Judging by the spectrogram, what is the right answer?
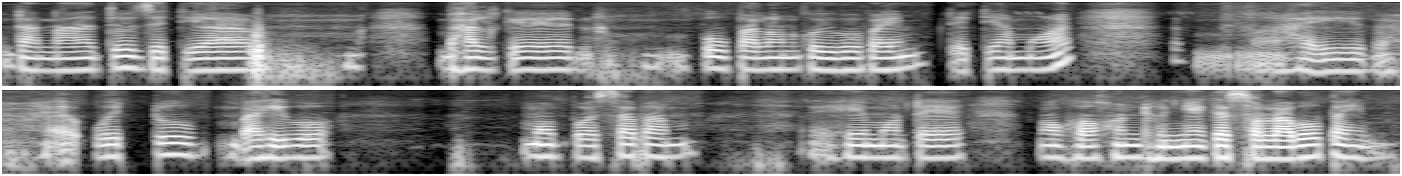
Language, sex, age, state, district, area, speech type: Assamese, female, 30-45, Assam, Sivasagar, rural, spontaneous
